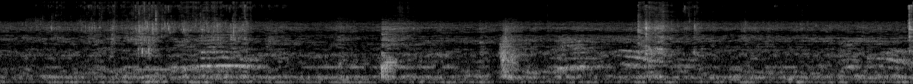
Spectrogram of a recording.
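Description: Water poured into a cooking pot of meat, a steady splashing stream running for several seconds with a few louder clunks, close by.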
